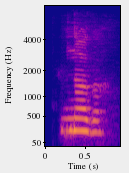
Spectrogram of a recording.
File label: "mnogo", Bosnian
